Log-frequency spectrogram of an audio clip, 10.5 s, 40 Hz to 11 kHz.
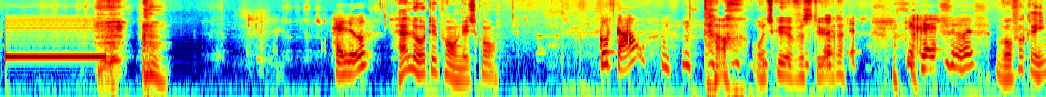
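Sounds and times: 
telephone dial tone while placing a call: 0:00.0 - 0:01.0
short rough bursts like a throat being cleared: 0:01.0 - 0:01.8
speech: 0:03.4 - 0:05.1, 0:06.0 - 0:10.4
laughter: 0:07.1 - 0:09.7.

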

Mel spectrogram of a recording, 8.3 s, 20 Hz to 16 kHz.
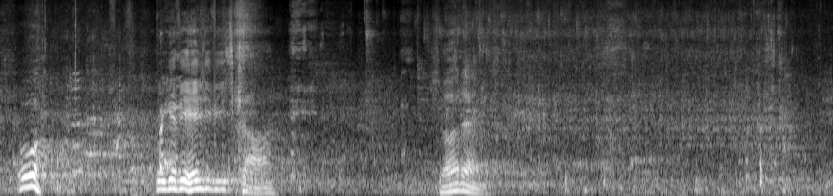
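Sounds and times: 
laughter: 0:00.0 - 0:03.7
speech: 0:00.2 - 0:00.8, 0:01.6 - 0:02.8, 0:04.4 - 0:05.0
water poured into a baptismal font during a church baptism: 0:04.2 - 0:08.2.

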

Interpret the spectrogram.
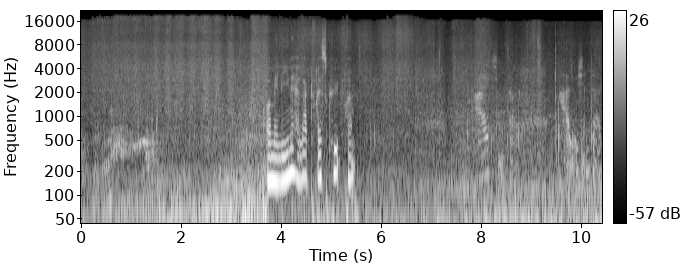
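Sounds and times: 
pigeons cooing from barn rafters: 0:00.0 - 0:01.7
steady hiss of noise: 0:00.0 - 0:10.4
speech: 0:03.7 - 0:05.6, 0:09.8 - 0:10.4.

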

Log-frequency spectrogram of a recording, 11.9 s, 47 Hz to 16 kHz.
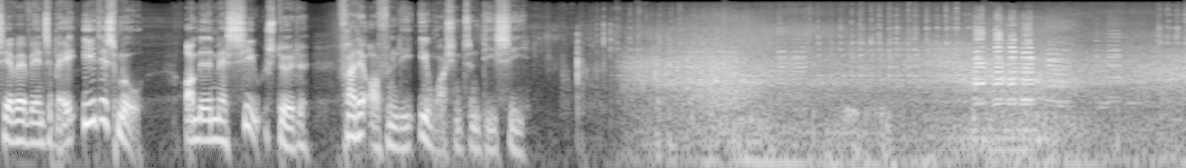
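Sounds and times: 
speech: 0:00.0 - 0:05.4
rumble of passing traffic on a busy country road: 0:04.8 - 0:11.8
car horns honking on a busy country road: 0:06.8 - 0:11.8.

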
